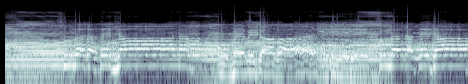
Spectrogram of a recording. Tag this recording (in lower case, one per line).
inside a public space
music
singing
carnatic music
